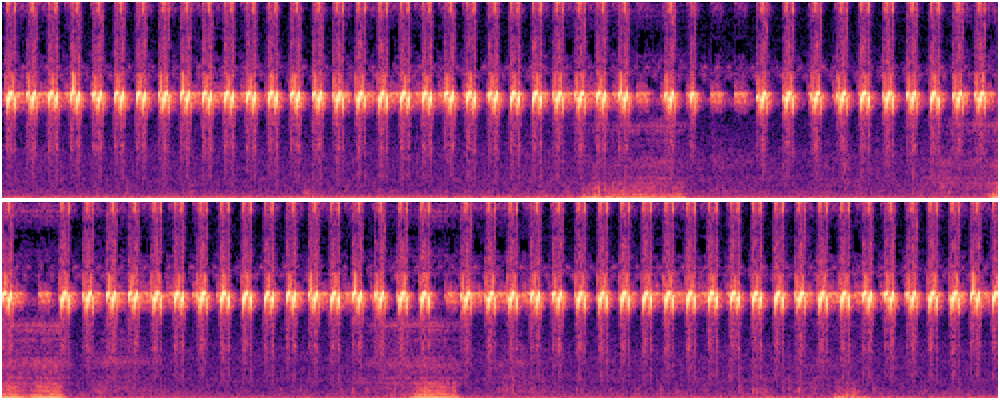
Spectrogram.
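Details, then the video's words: Continuous shrill cricket chirping in fast regular pulses, briefly interrupted a few times by dull low thumps, with a soft constant hum beneath. "the sound of crickets"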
